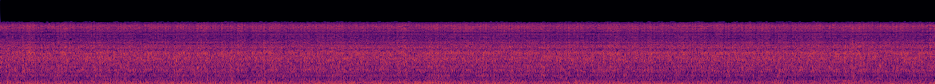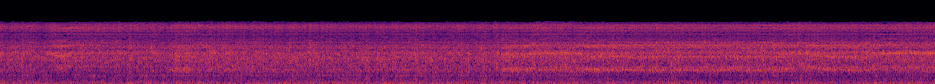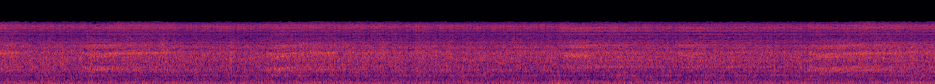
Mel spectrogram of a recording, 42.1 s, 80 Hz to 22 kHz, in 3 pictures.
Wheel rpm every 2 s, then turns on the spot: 240, 230, 230, 230, 230, 230, 230, 230, 230, 230, 230, 220, 210, 220, 230, 230, 230, 230, 230, 230, 230.
none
